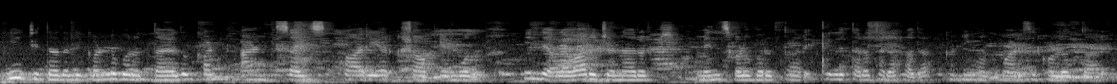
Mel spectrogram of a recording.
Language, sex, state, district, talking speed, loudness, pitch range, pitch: Kannada, female, Karnataka, Chamarajanagar, 105 wpm, -17 LUFS, 205-230 Hz, 215 Hz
